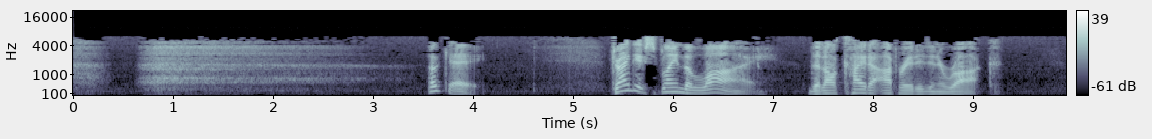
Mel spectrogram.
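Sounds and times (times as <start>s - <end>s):
deep breath: 0.0s - 3.5s, 4.6s - 5.4s
speech: 3.6s - 4.2s, 5.4s - 9.3s.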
